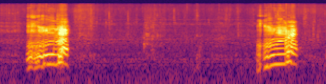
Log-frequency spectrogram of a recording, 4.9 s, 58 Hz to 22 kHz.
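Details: Female Alpine/Nubian goat named Mary, in labour with her first kid of the year, 14 May 2010, lets out two strained, nasal bleats about half a second long, spaced roughly three seconds apart over faint background hiss.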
